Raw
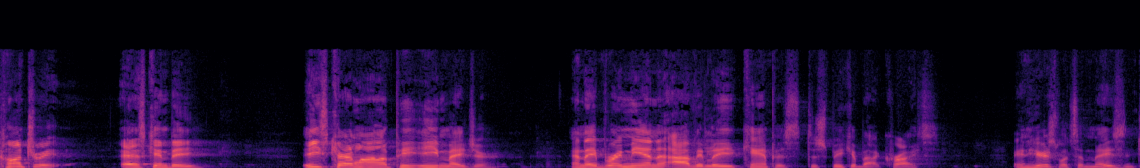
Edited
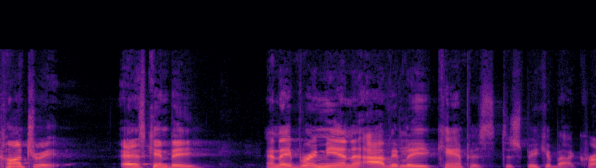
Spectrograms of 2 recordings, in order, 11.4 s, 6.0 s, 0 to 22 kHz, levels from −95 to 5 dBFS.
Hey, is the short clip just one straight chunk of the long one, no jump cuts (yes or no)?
no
